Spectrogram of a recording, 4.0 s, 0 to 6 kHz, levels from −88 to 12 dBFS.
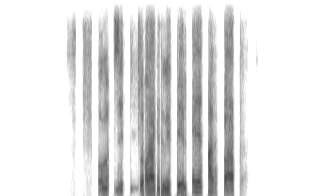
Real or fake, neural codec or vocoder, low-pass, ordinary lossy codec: fake; codec, 24 kHz, 1.5 kbps, HILCodec; 5.4 kHz; Opus, 16 kbps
